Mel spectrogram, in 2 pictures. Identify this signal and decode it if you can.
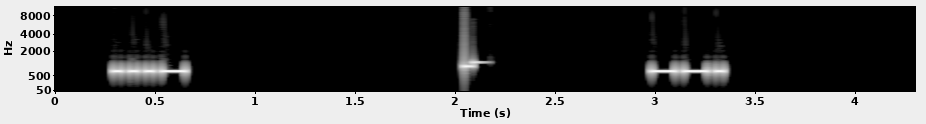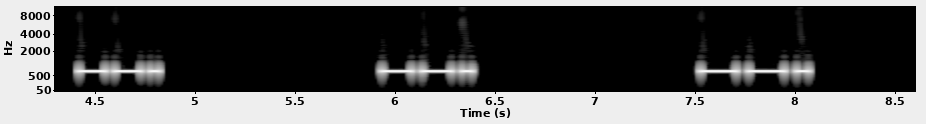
Morse code, heard as a keyed tone, about 25 wpm, spaced as for 7 wpm, 700 Hz. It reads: V GGGG
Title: Speed-Racing Single Letters 20wpm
